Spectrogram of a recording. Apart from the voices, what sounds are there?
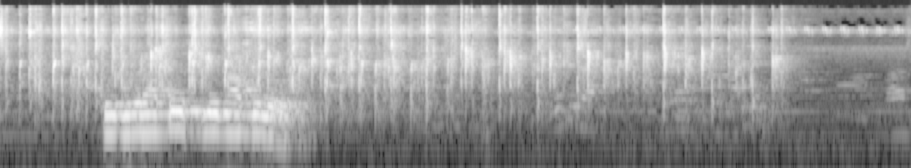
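audience clapping for a quiz team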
